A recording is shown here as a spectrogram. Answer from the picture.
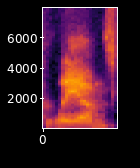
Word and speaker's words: Glamis: platform we're on but glam's calling it's spelled glamis g-l-a-m-i-s calling it's pronounced glams though is a message board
